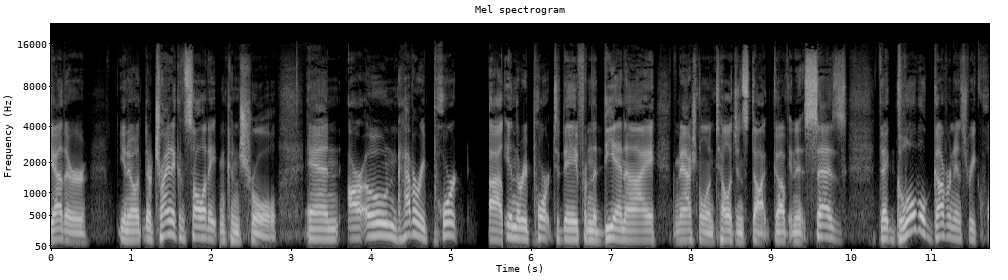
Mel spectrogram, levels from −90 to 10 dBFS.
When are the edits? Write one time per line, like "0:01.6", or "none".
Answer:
0:01.1
0:02.1
0:03.6
0:04.3
0:05.6
0:07.8
0:09.2

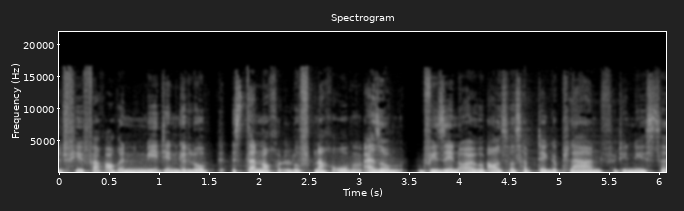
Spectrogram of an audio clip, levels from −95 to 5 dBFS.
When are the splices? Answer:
0:03.5
0:04.3

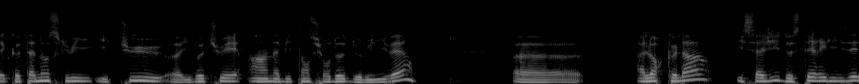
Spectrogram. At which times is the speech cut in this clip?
none

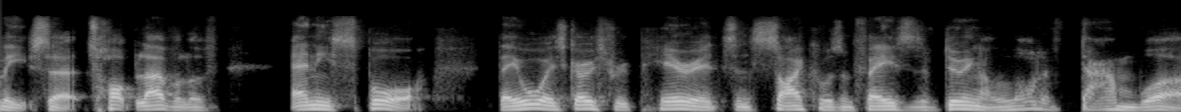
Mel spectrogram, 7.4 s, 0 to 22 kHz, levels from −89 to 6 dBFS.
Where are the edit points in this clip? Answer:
none

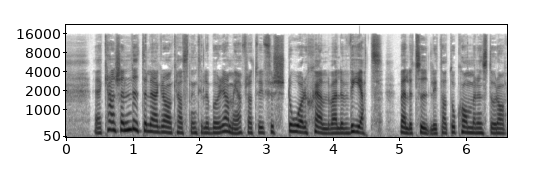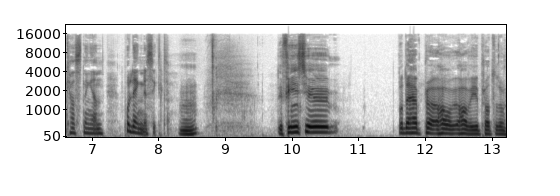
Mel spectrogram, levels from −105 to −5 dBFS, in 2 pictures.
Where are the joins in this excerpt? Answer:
none

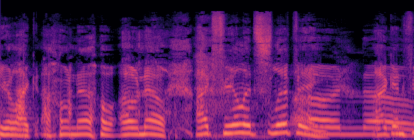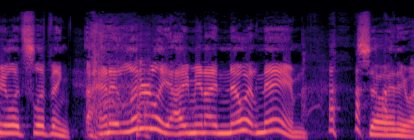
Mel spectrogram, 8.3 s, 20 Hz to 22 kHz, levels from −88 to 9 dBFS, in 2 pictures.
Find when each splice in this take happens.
0:02.1
0:06.7

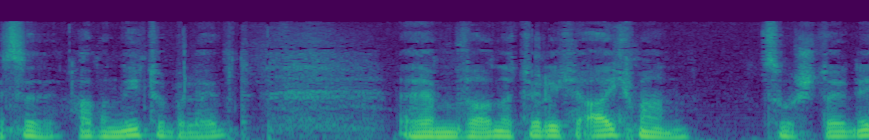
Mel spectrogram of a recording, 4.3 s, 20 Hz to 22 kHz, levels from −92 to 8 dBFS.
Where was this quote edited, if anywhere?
none

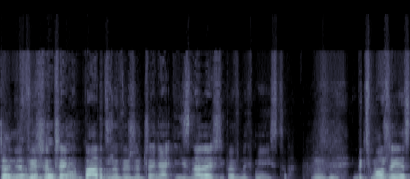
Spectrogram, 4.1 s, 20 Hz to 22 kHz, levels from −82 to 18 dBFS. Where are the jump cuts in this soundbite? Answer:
0:01.1
0:02.2

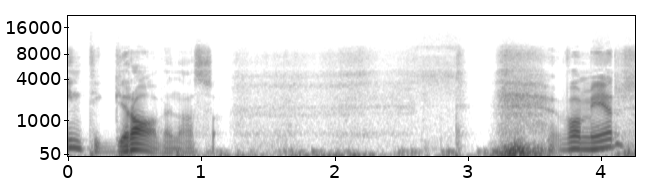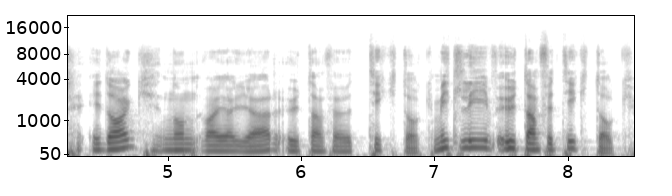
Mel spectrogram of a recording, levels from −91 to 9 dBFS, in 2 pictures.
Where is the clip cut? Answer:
0:05.2

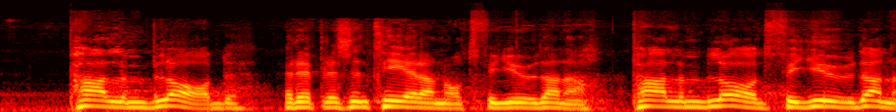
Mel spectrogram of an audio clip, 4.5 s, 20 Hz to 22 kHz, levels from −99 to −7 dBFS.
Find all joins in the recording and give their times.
0:01.3
0:03.1

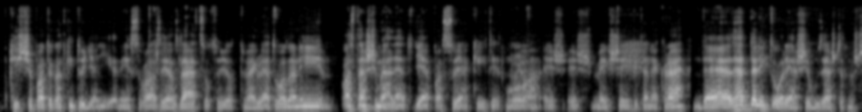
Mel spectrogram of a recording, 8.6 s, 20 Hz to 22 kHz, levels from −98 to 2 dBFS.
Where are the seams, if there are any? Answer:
0:03.4
0:06.9

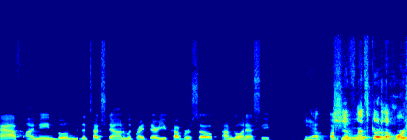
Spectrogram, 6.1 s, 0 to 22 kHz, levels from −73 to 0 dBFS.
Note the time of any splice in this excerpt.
0:01.1
0:02.0
0:03.2
0:04.2
0:05.0

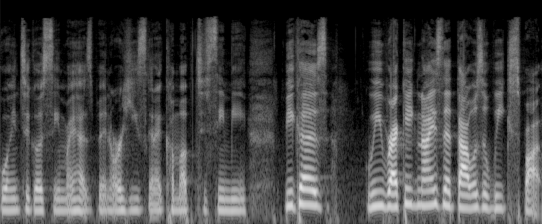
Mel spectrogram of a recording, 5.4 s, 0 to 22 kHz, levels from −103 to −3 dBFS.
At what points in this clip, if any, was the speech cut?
none

